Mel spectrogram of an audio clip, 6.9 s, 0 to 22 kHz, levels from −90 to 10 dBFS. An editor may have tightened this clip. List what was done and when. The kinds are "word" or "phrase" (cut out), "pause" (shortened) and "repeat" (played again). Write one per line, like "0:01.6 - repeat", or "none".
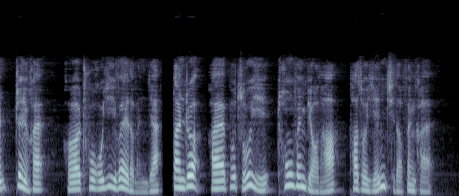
0:03.1 - pause
0:05.2 - pause

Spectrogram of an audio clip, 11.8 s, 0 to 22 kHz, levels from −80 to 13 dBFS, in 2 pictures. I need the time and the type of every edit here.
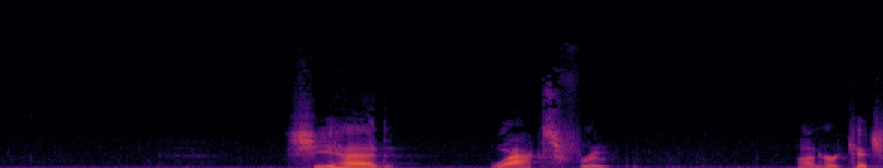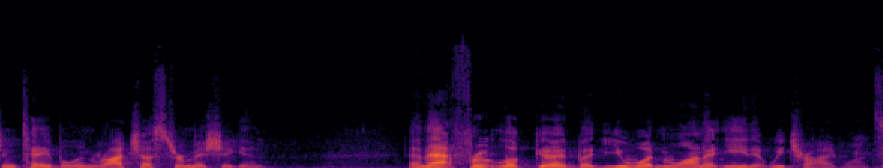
none

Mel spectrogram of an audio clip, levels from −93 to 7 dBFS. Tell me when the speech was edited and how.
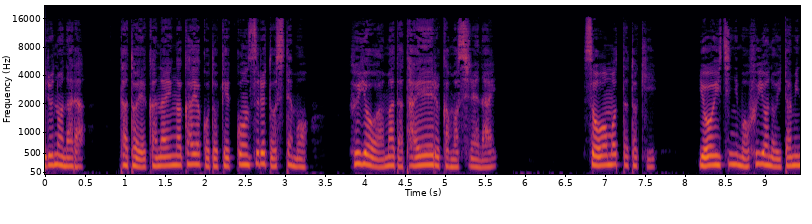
none

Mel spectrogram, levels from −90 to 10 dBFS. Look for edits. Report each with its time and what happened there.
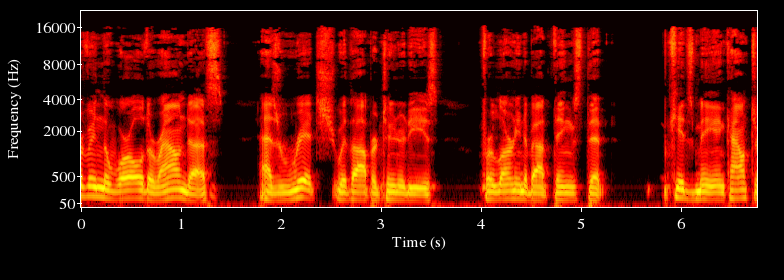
none

